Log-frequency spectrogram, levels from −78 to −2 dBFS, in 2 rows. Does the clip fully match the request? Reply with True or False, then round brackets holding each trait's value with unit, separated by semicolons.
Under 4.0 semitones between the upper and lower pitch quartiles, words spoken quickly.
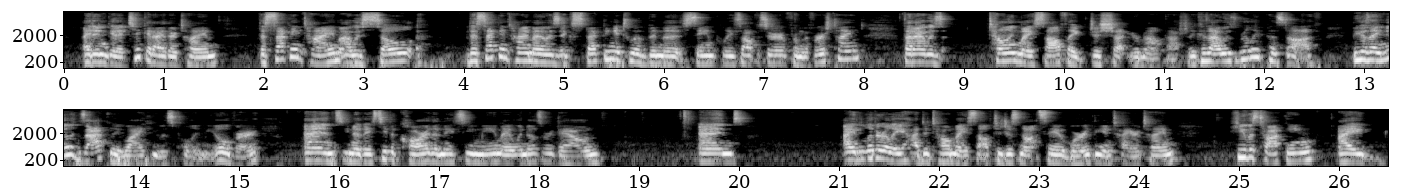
False (4.6 semitones; 210 wpm)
